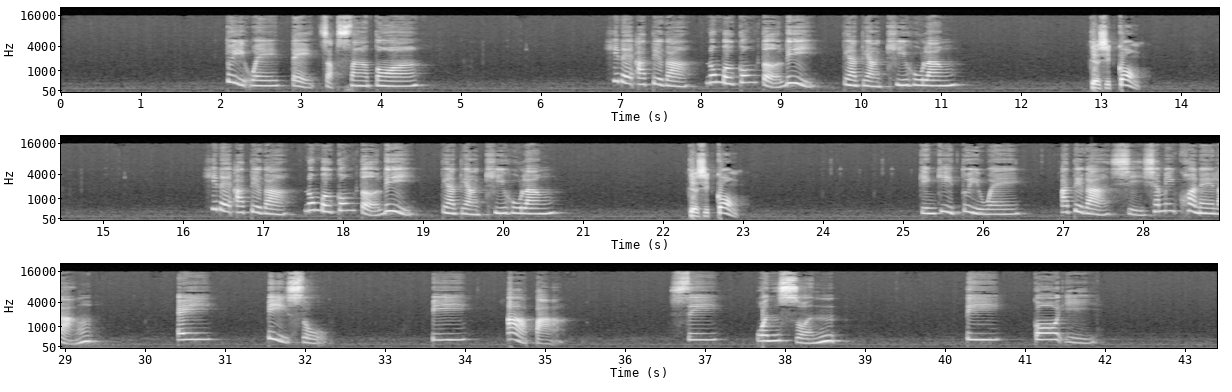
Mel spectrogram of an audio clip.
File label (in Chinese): 對話, 閩南語; 對話理解; 閩南語語言能力認證; 閩南語能力測驗題本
